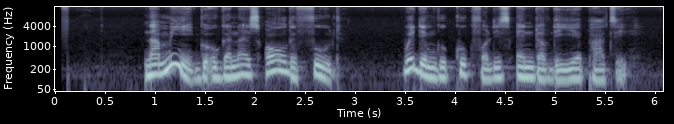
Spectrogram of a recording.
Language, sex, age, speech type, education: Nigerian Pidgin, male, 30-45, spontaneous, tertiary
